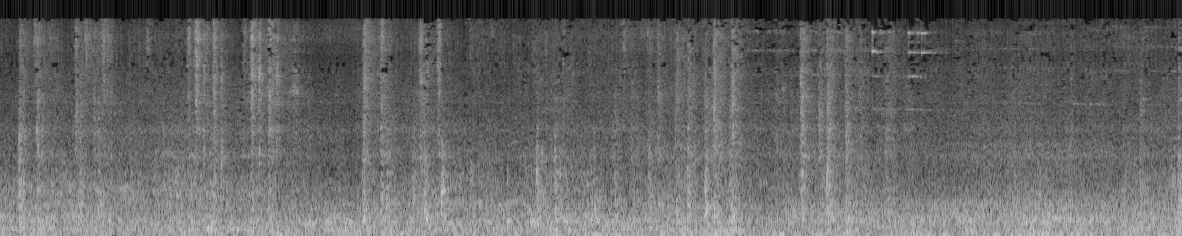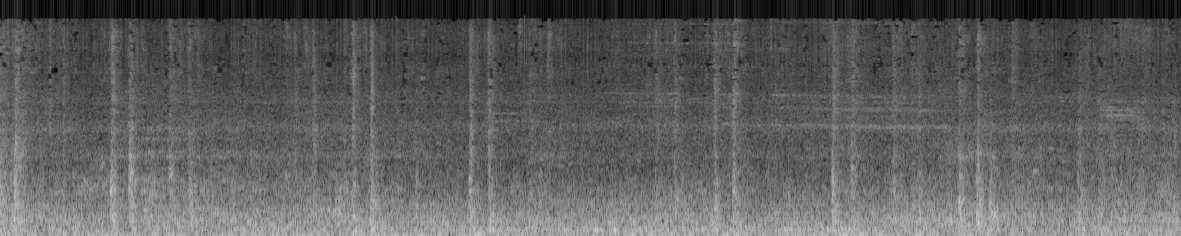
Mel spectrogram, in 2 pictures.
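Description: Train running along the rails: a steady rumble with irregular clacks.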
